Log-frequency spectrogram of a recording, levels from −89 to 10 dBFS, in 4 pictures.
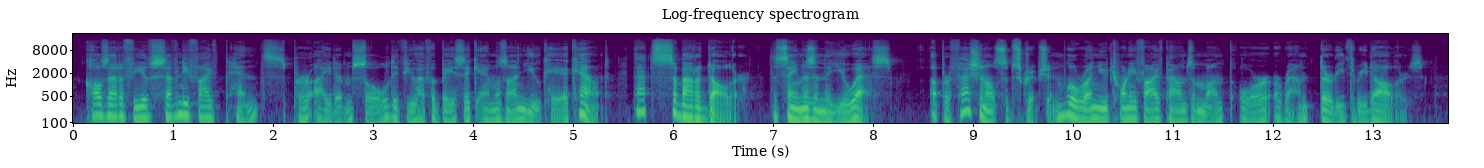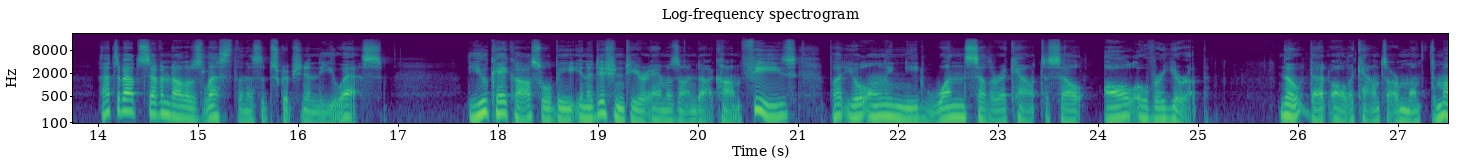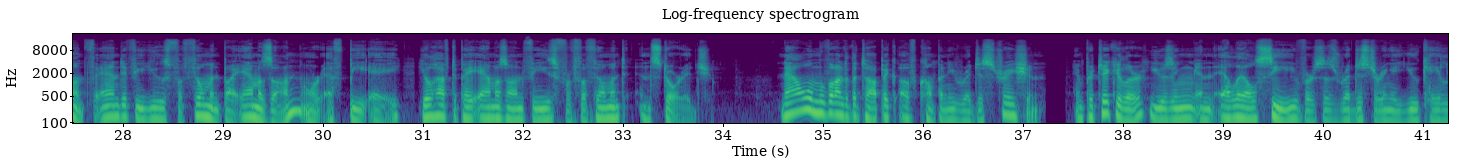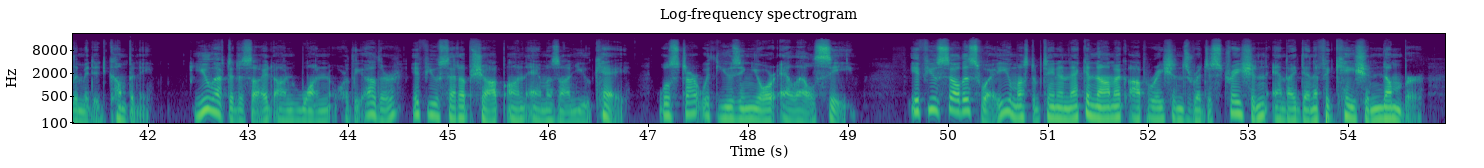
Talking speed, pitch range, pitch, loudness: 175 wpm, 110-145 Hz, 125 Hz, -23 LUFS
